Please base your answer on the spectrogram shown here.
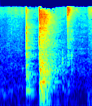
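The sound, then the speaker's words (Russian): A linen cupboard door in a house opens and shuts, giving a few sharp, loud wooden thuds and clicks with short pauses between them and no talking. “Окей, тут еще дверь. Много дверей. Это такой шкафчик для постельного белья.”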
